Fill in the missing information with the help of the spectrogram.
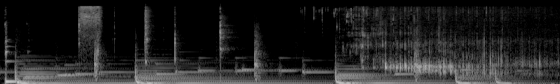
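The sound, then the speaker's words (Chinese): Liquor splashes and pours into a glass with a burbling hiss, broken by a few bright, ringing plinks and drips at uneven intervals. No one speaks. “听见酒的声音。”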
